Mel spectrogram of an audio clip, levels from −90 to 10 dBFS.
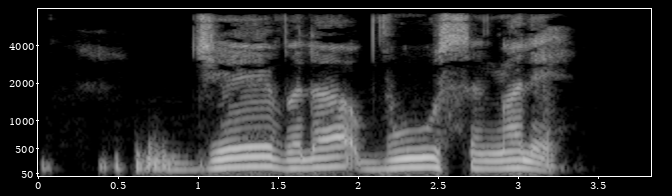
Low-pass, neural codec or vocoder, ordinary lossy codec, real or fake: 7.2 kHz; none; MP3, 48 kbps; real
